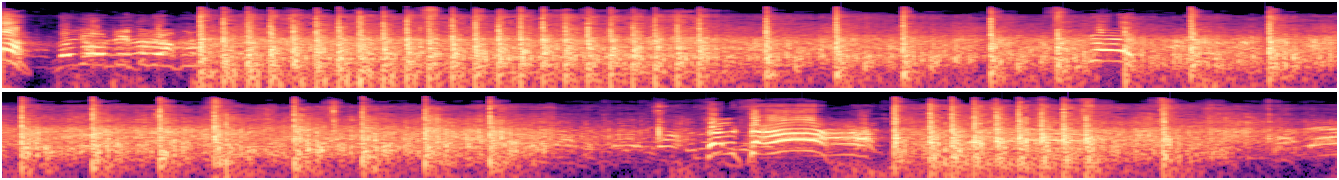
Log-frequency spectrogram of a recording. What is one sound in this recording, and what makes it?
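Rifles fire in rapid bursts nearby.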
